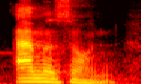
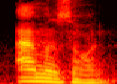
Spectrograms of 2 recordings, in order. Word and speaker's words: Amazon: This is an American multinational, so we go with the American pronunciation of the name, Am-uh-zon, where zon rhymes with dawn.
